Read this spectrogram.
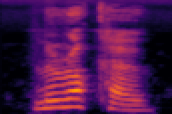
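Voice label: "Morocco", British English; geography; gcompris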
